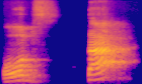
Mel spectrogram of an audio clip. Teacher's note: Separando as sílabas, o tá é a terceira da direita para a esquerda mais forte. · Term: proparoxítona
